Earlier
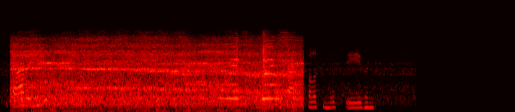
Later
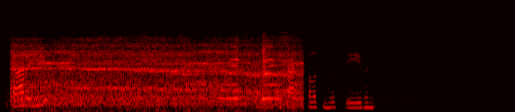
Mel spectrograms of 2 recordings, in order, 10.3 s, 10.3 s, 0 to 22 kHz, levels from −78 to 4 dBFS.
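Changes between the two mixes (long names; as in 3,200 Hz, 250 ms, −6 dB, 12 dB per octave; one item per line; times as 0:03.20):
speech −4.0 dB
background −7.0 dB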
